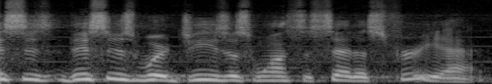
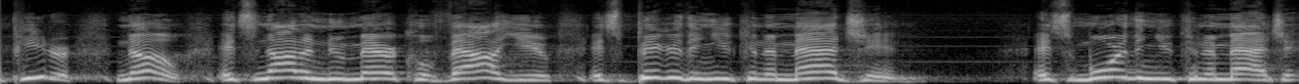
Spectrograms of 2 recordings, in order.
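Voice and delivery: fervent Jesus; 5 semitones higher, 6 dB louder than usual. Retold or imitated. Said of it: "what Jesus was doing is saying".

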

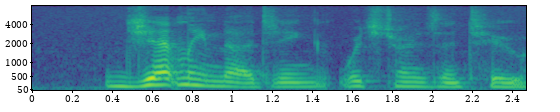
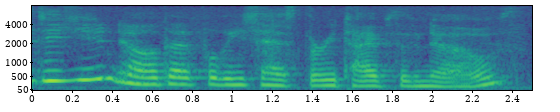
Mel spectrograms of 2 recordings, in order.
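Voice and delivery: imitated southern friend; 4 semitones higher than usual. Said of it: "here she goes".

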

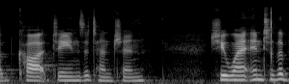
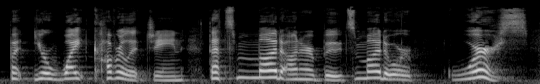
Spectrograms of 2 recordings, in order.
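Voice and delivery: aghast; 4 semitones higher, 5 dB louder, slower than usual. A narrator's reading. Governess aghast at mud.

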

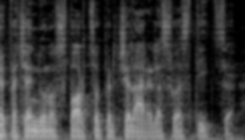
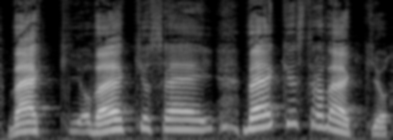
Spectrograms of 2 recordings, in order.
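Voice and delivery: higher, louder singsong taunt; mocking son; 13 semitones higher, 6 dB louder than usual. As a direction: jeer at the old man. Il figlio sbeffeggia il padre. (figlio che canzona il padre)

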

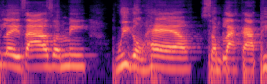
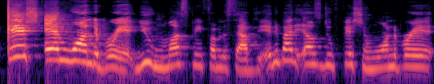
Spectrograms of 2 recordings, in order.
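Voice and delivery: ordinary delivery

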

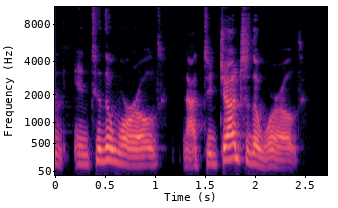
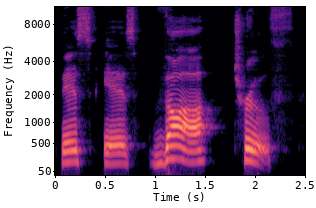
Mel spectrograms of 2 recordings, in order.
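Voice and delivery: loud, stretched "the" before "truth"; slow emphatic declaration with "the" punched; stress on THE; 6 dB louder, much slower than usual. Real, not acted. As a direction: hammer "the" slowly, then land on "truth". Preacher insists on the one truth.

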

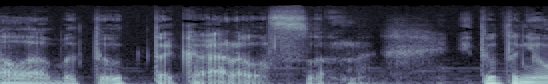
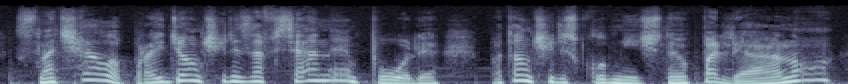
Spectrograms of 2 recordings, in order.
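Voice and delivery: high, eager chick voice; piping chick chatter; Tutta the chick; 10 semitones higher, 5 dB louder than usual. Acted. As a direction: explain the route like a chirpy little bird.

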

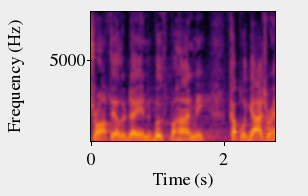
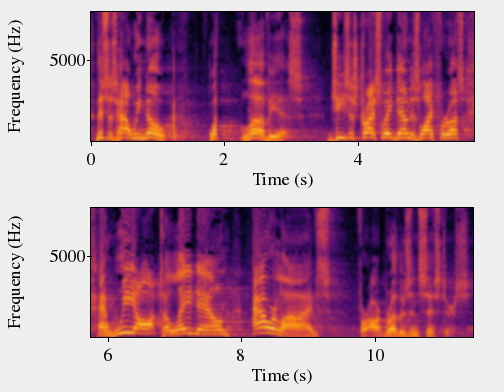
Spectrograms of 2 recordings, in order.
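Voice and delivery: loud, raised verse with long stressed words; forceful scripture reading; 6 semitones higher, 6 dB louder, slower than usual. Acted. Pastor reading First John to the church, forceful preaching. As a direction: proclaim it, stretching the key words.

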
